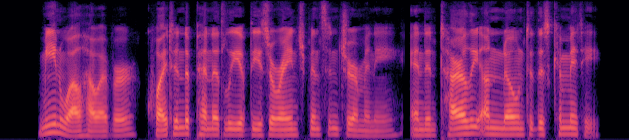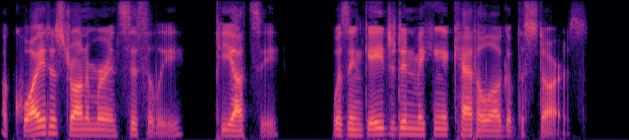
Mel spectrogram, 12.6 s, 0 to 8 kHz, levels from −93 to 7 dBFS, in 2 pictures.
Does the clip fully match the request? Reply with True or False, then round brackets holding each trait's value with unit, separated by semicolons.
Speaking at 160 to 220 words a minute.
False (145 wpm)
